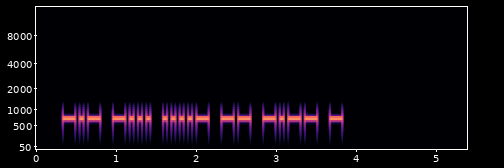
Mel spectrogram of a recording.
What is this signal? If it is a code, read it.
Morse code, heard as a keyed tone, about 22 wpm, 700 Hz. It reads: KB4MYT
